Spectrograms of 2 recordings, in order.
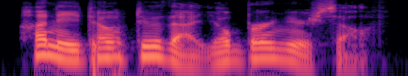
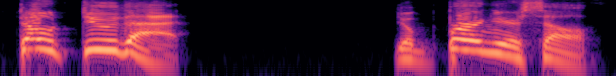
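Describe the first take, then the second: First: It is said in a gentle, loving tone. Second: It is yelled in an angry, fearful tone.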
